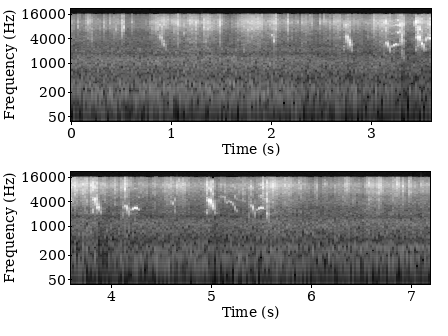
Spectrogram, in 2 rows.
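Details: Sparrows at a Tenmangu shrine on the afternoon of 10 December 2021. A handful of short, bright chirps cluster in the middle seconds over a steady low rumble of background noise.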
